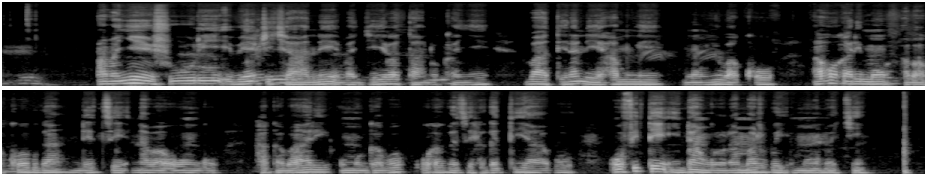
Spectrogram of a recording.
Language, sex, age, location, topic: Kinyarwanda, female, 50+, Nyagatare, education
